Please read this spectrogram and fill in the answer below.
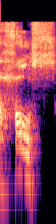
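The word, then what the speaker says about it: Haus: 읽어 볼까요 하우 하 이거 특히 우리 한국어로 대가 하우스 하면서 우를 잘 안 닿는 사람들이 많거든요 그러면 이게 소리가 나중에 깨져서 보라 됐습니다 입을 딱 조매 주는 느낌 하우스 스스네 좋습니다 그렇게 하면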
